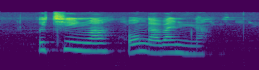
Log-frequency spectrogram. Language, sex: Venda, female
